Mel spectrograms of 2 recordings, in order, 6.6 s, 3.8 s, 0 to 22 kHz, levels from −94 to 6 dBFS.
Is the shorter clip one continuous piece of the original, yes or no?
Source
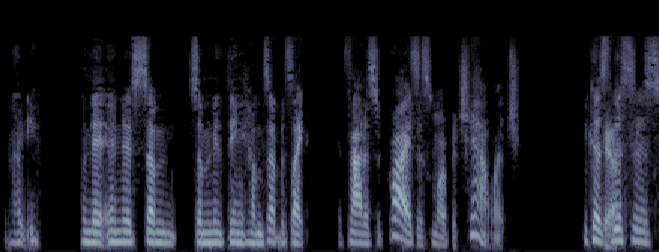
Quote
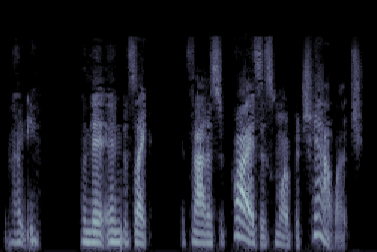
no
